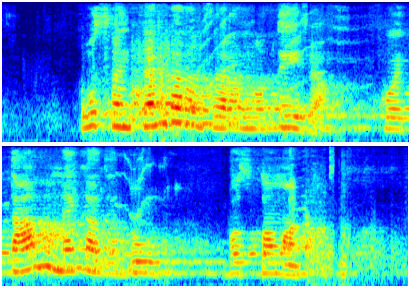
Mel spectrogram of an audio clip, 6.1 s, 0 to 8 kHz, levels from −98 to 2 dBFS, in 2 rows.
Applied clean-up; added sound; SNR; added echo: neural separator model SepFormer DNS4.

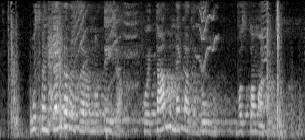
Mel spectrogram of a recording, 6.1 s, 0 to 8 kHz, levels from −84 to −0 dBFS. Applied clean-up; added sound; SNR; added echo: none; Squeak / Slam; 10 dB; reverberation time 2.1 s.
